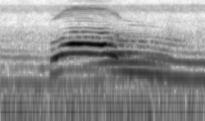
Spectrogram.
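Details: A single long, drawn-out cat yowl that swells and then slowly falls in pitch, from a mating-season group of one female and three males looking for a partner.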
